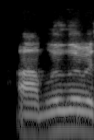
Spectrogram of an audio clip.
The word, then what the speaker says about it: Loulou: Lulu is spelled L-O-U-L-O-U.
